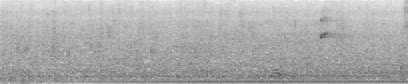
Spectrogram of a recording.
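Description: Steady running water with a low, even hum underneath; a brief faint high tone sounds about three seconds in.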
